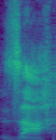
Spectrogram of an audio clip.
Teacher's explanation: he can't say th he can't say the so he pronounces it like a z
